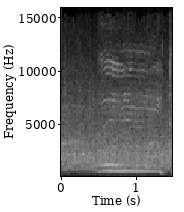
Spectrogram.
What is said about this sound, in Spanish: Un aplauso para ese divorcio. Sí.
